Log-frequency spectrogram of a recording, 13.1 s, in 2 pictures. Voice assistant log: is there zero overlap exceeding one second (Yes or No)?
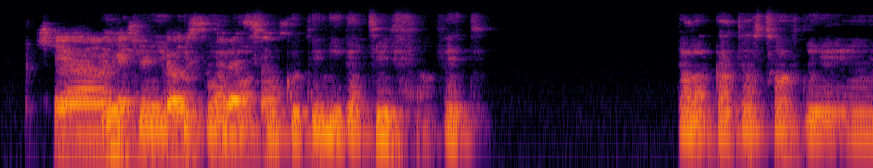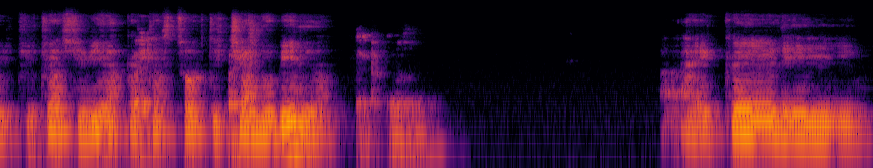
No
